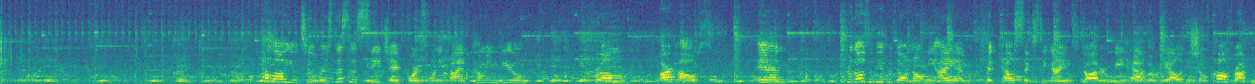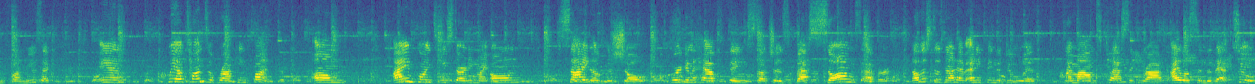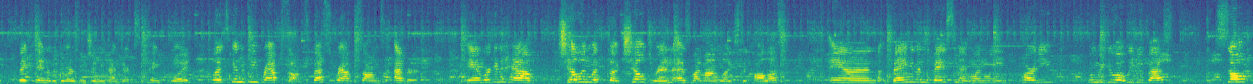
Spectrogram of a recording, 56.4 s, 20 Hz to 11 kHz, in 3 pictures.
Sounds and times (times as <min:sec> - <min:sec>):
Music: 0:00.0 - 0:56.4
Speech: 0:03.9 - 0:07.9, 0:08.8 - 0:10.7, 0:11.4 - 0:11.8, 0:12.7 - 0:19.6, 0:20.3 - 0:20.8, 0:21.4 - 0:22.9, 0:23.5 - 0:24.0, 0:24.7 - 0:26.6, 0:27.2 - 0:44.0, 0:44.6 - 0:49.4, 0:50.1 - 0:56.4.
